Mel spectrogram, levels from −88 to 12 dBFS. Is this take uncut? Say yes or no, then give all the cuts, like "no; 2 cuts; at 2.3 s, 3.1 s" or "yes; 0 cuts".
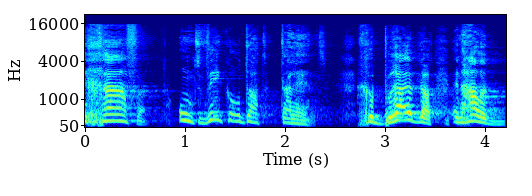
yes; 0 cuts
